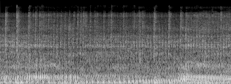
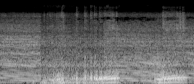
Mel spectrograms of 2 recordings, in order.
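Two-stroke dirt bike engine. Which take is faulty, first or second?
second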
